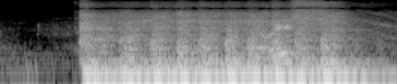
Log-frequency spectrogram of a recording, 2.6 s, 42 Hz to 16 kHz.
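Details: Eagle Talon with SRT-4 Eclipse swap on MegaSquirt: starter cranks steadily with a low churning beat, engine never catches; crank position sensor was fed 5 V instead of the 12 V it needed; crank no start.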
